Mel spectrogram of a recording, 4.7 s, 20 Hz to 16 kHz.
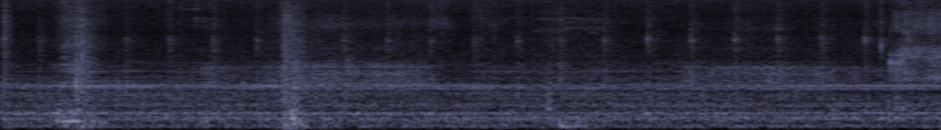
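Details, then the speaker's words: Chinese 12 V diesel heater on kerosene, outside a caravan with ducting, shortly after first start: steady fan rush with a constant mid-pitched hum, drawing air in, pipe warming, no rattles or surging; normal running. "And now it's going like the clappers. And you can hear it drawing air in through there. That pipe's getting hot now."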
